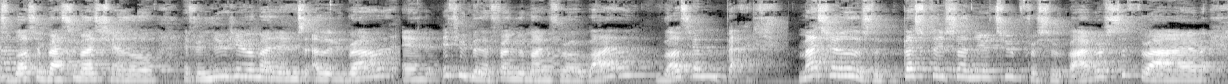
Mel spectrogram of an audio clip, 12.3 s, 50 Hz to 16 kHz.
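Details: Articulation disorder with a lisp and imprecise articulation in an adult woman, not present from birth, after a 2018 hemiglossectomy for a large cancer at the back of the tongue; about half the tongue was replaced by a flap tethered to her cheek, limiting movement.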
